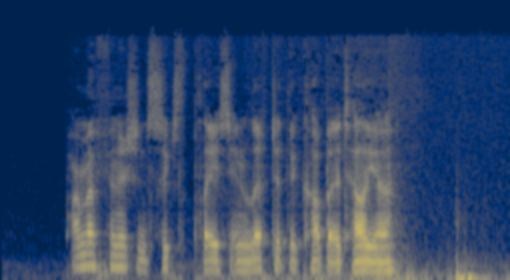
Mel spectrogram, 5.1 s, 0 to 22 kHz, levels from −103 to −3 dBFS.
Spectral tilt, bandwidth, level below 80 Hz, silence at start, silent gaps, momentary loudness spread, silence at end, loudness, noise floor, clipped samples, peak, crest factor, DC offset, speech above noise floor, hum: -6 dB/octave; 14 kHz; -54 dBFS; 0.7 s; none; 17 LU; 0 s; -34 LUFS; -78 dBFS; under 0.1%; -14 dBFS; 20 dB; under 0.1%; 45 dB; none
